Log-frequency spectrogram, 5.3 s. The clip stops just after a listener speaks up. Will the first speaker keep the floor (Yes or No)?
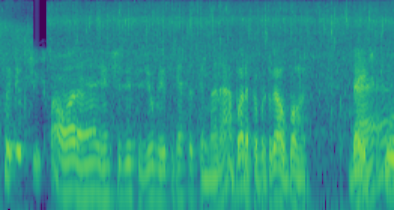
Yes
